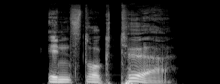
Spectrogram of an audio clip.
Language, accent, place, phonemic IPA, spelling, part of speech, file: German, Germany, Berlin, /ɪn.stʁʊkˈtøːɐ̯/, Instrukteur, noun, De-Instrukteur.ogg
- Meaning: instructor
